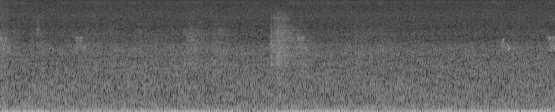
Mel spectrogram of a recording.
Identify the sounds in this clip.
background noise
